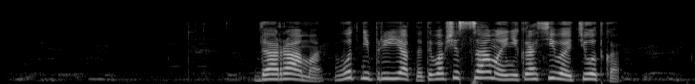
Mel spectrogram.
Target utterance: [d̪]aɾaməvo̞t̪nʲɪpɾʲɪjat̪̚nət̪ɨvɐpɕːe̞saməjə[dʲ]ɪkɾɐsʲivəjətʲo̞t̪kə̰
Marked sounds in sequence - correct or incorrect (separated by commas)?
correct, incorrect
